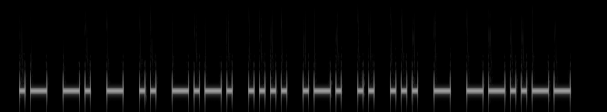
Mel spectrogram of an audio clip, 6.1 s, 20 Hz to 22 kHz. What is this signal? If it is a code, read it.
Morse code, heard as a keyed tone, about 22 wpm, 700 Hz. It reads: ANTICHRIST,
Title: A Sound Of Thunder 22wpm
